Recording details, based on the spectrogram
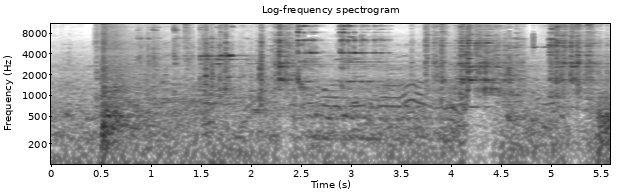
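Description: Glass kitchenware clinks and breaks in scattered sharp bursts while people rummage through a dumpster at midnight, with voices talking throughout.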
